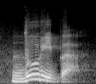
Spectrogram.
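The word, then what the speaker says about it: ضُرِبَ: kita ubah cara bacanya menjadi duriba ya huruf awalnya di kasrah huruf yang kedua dan dibaca fathah huruf yang ketiga maknanya berubah menjadi telah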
